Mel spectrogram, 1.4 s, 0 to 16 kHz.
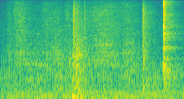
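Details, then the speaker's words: Yamaha RX-V470 receiver on the bench: relay clacks in at power-on, then clicks again about half a second later as the receiver shuts itself off and will not stay on. "it turns off so there's the problem it will not stay turned on"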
